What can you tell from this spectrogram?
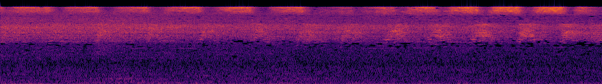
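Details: Cicadas in trees over the Gwangmyeong City Hall parking lot, their high buzzing now throbbing in regular pulses about twice a second, accompanied by a steady low engine-like hum.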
